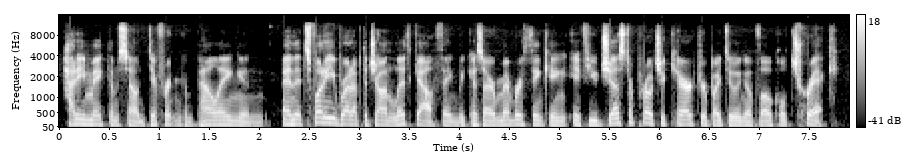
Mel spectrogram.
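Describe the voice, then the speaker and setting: A man's voice: medium pitch, quick pace, few pauses, dry recording. A man speaking as a podcast guest in casual conversation, explaining things in an earnest way.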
